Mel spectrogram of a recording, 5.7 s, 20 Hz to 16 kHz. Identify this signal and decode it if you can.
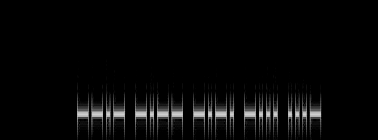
Morse code, heard as a keyed tone, about 22 wpm, 700 Hz. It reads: QYCBV
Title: Code Groups - 5 Letters - 22wpm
